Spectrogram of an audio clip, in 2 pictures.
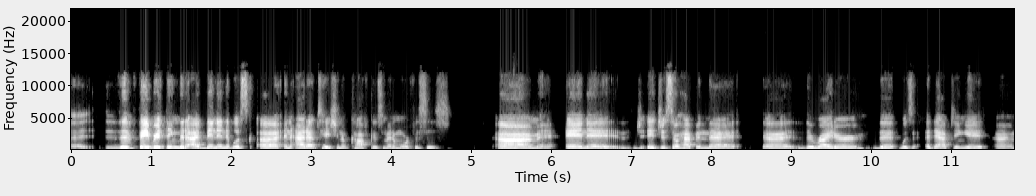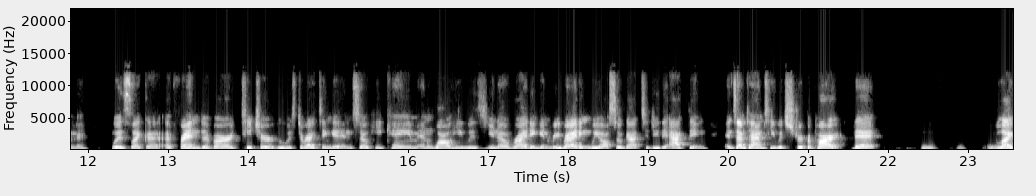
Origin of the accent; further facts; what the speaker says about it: Tennessee, United States; moved away as an adult; also born or lived in Murfreesboro, Tennessee / Clarksville, Tennessee; now in Atlanta, United States; I'm a Tennessean born and raised. This is my first time actually living out of state.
